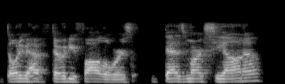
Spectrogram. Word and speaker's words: Dez Marciano: Des Marciano, exactly how it's pronounced.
